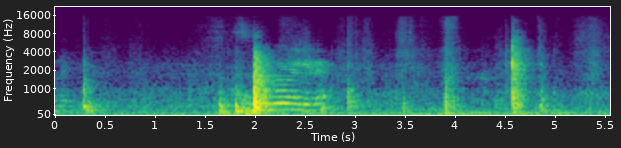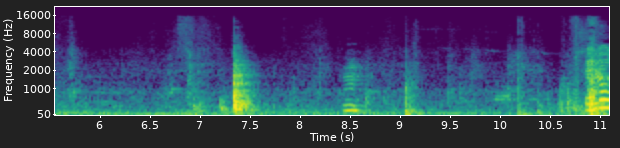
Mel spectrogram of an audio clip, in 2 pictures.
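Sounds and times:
books knocking on shelf: 1.6 - 2.3, 7.2 - 7.6, 10.6 - 11.0.

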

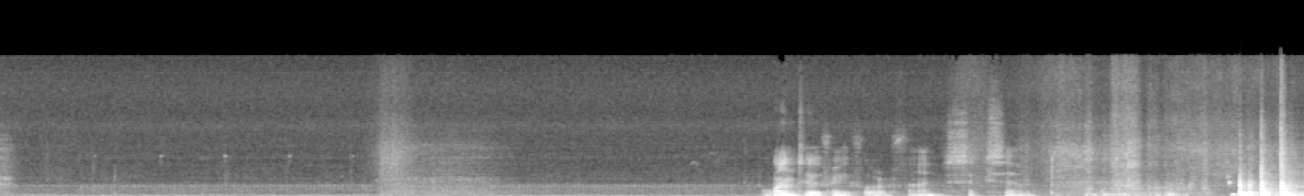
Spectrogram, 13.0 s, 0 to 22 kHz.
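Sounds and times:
faint hum: 0.0 - 12.4.

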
